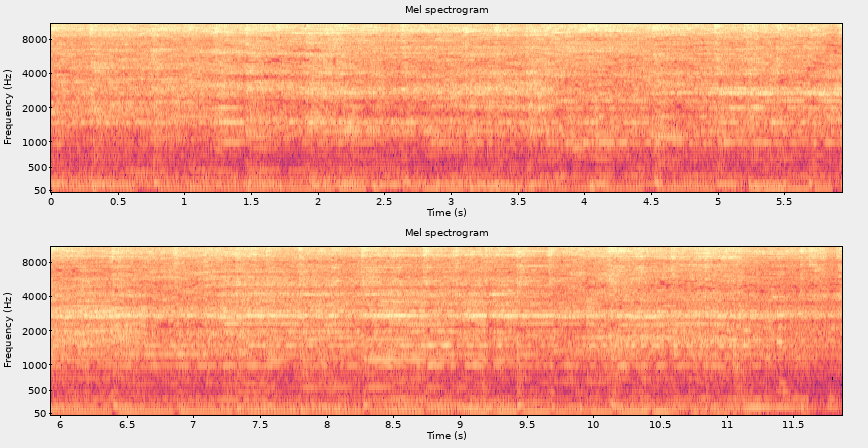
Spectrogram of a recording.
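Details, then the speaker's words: Old Philips mini stereo that powered on with no sound, repaired, tuned to radio: music plays steadily through speaker with light hiss from weak reception (no antenna); audio output working normally again. "Entonces la voy a encender, lo ponen en emisora. Ahí salió, miren. Ahí está sonando."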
